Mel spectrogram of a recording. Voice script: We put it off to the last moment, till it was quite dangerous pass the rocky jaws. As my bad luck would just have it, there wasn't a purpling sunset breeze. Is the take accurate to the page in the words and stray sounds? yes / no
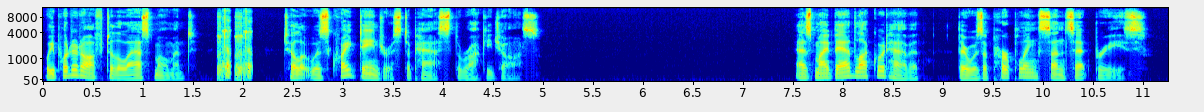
no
